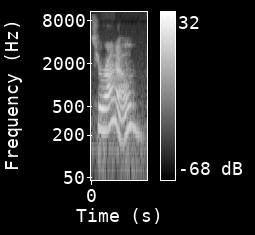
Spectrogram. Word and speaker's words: Toronto: too am based in Toronto the t is silent and I love raccoons raccoons why I don't I really don't I just I think the most Toronto thing that I could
